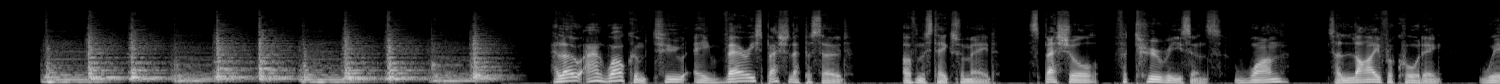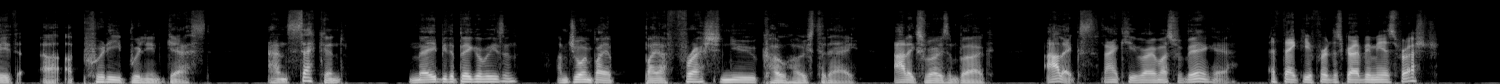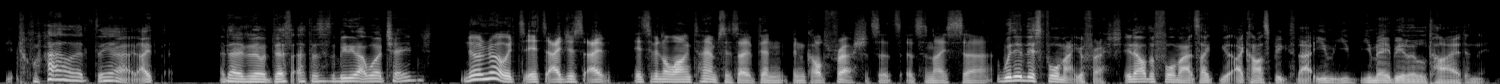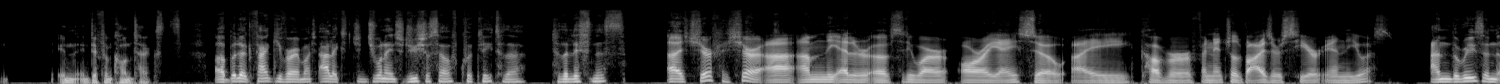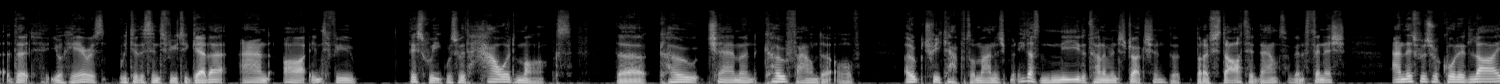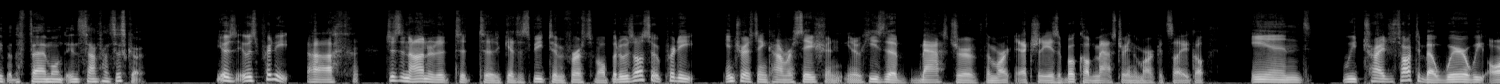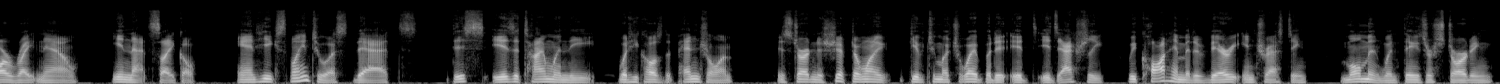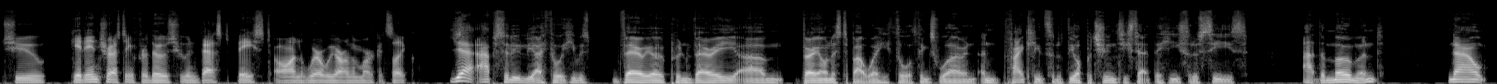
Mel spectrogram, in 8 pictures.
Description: Recorded live in San Francisco on November 17th.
